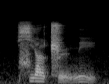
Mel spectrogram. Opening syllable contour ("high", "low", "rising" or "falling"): falling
